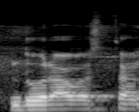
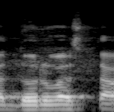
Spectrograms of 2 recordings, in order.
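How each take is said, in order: First: दुरावस्था as "du-raa-vastha"; long aa after r in दुरावस्था; wrong extra vowel. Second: दुर्वस्था as "dur-vastha"; r straight into v in दुर्वस्था; corrected short form. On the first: Teacher showing the error, दुरावस्था with "raa". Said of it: "दुरावस्था नहीं होता". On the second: Teacher correcting it, दुर्वस्था with no vowel after r. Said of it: "दुर्वस्था होता है". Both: Shown as a demonstration.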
